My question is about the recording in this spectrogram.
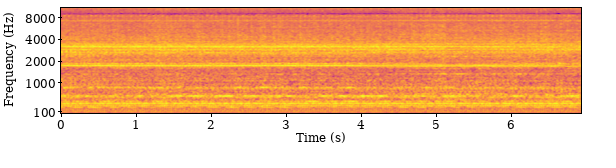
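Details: Air compressor after replacing the faulty check valve that caused air leaking from the unloader: steady, even pumping thump at a constant pace with no hiss or leak between strokes; running normally.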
